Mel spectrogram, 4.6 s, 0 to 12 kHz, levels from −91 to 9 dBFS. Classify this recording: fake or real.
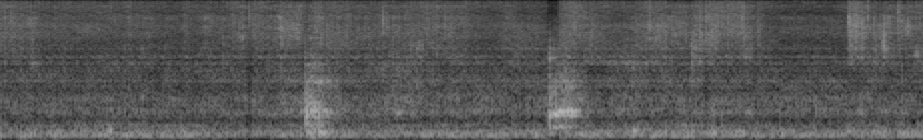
fake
